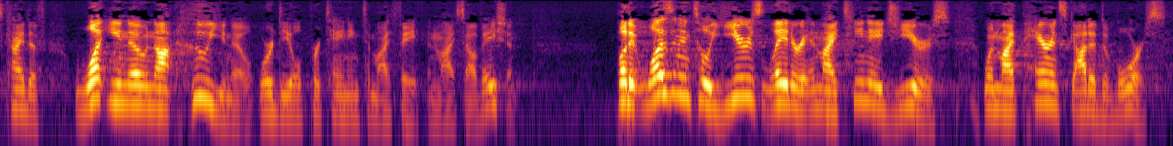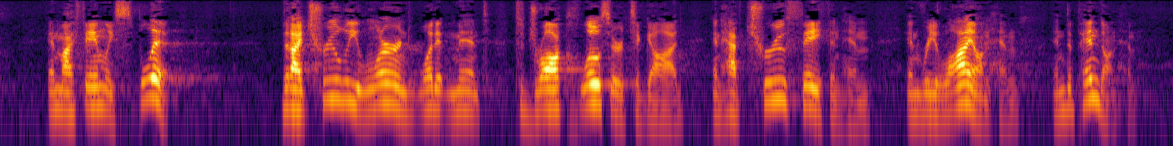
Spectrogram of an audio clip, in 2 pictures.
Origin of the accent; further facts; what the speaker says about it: Lake Wales, Florida, United States; I was raised in Lake Wales, Florida, which is in Polk County, about 2 hours east of here, maybe a little south, but east of here.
